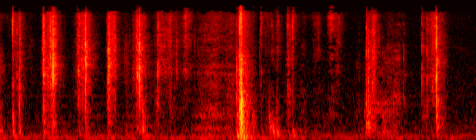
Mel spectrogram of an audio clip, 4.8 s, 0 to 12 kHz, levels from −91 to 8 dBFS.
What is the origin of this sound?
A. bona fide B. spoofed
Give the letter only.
B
